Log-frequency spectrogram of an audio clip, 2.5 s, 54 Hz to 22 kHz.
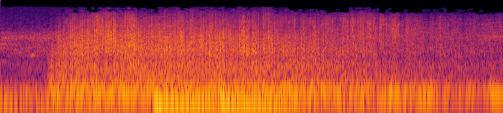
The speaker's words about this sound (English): In the 70s, it was mayhem in Northern Ireland. The death toll in Northern Ireland in 1972 reached 467. A grenade was thrown, and then there was a massive explosion.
